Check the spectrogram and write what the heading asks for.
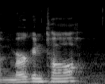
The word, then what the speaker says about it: Merkenthal: last name uh mergental okay how do you pronounce your last name merkenthal i mean it's not that you're wrong aaron uh because because a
